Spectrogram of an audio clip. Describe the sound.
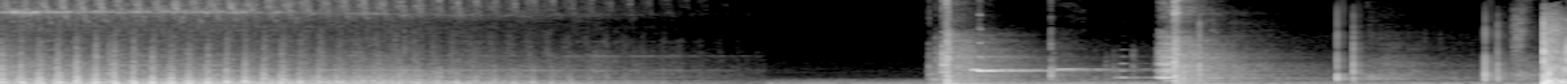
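Helicopter landing at a landing zone: a loud, rapid rotor chop that fades away over a few seconds, followed by a few heavy thuds and clanks.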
